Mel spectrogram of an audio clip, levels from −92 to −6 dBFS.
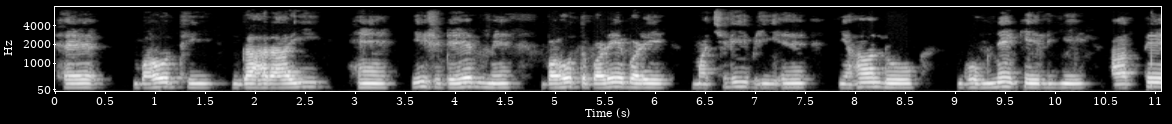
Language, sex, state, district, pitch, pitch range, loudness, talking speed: Hindi, male, Bihar, Saran, 140 Hz, 140-160 Hz, -18 LUFS, 110 wpm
